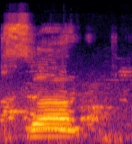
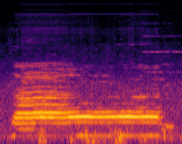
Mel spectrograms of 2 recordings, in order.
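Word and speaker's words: ذ: হ্যাঁ জাল বলেন জাল জাল না নরম হবে আরো নরম হবে জাল জাল জাল জীবের আগা দাঁতের আগা জীবের আগা দাঁতের আগা জাল জাল জীবের আগাটা এই যে আগা দাঁতের আগা লাগান লাগান লাগানো লাগবে না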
